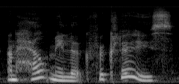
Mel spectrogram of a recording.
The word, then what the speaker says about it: clues: Ma mère m'avait expliqué il y a longtemps comment prononcer le mot clues en anglais. Un peu comme rue, et pas du tout comme ruée, la prononciation française du Cluedo.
